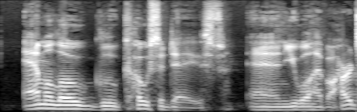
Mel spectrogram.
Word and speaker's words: amyloglucosidase: It's an enzyme, I suppose, but it's pronounced amyloglucosidase, and you will have a hard time Googling that one, as I had a hard time spelling it.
